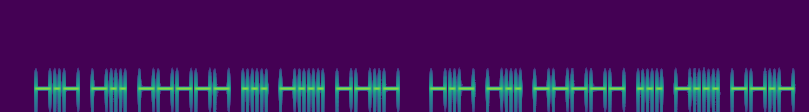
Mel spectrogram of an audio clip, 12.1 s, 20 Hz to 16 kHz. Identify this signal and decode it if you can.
Morse code, heard as a keyed tone, about 17 wpm, 700 Hz. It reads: KD0SBQ KD0SBQ
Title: USA Call Signs Repeated 3x 17wpm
